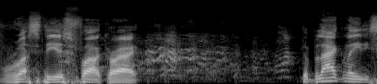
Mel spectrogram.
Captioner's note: audience laughs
